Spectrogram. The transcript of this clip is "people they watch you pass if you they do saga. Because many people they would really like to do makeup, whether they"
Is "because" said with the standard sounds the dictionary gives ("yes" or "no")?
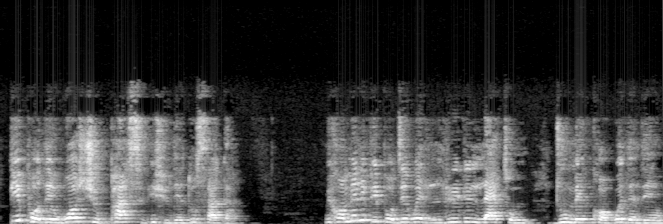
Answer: no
